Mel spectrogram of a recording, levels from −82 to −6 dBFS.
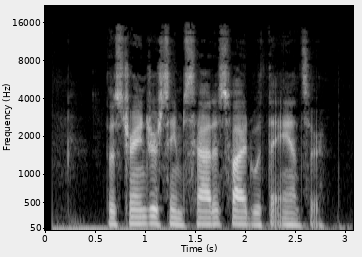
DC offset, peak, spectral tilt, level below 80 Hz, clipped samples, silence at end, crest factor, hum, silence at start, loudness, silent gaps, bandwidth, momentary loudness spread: under 0.1%; -6 dBFS; -3.5 dB/octave; -42 dBFS; under 0.1%; 0.1 s; 20 dB; none; 0.05 s; -22 LUFS; none; 16 kHz; 10 LU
